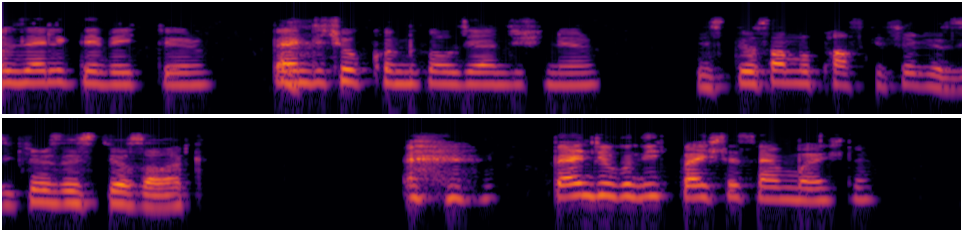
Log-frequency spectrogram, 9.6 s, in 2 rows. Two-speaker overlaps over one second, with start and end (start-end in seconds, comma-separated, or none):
none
